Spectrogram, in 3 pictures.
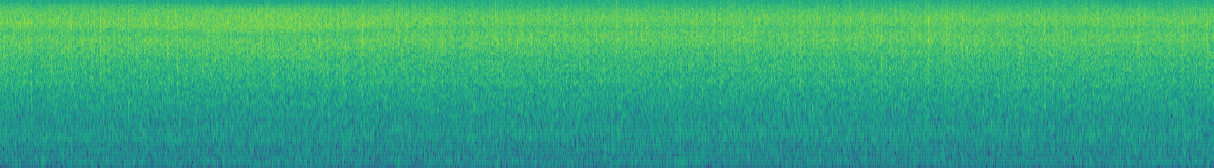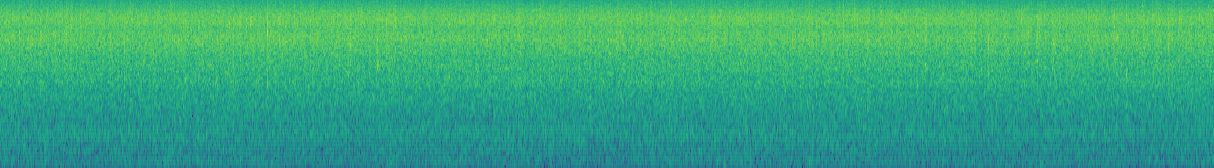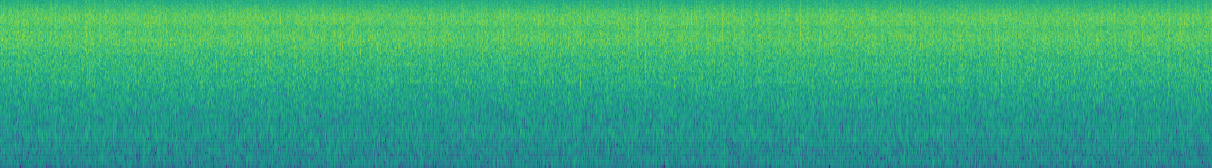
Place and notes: Lithuania, Utena, small waterfall at the swamp
the swamp is frozen, however this small waterfall is still alive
